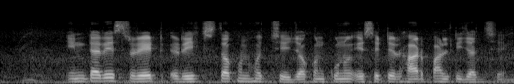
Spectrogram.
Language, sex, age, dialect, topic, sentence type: Bengali, male, 18-24, Western, banking, statement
